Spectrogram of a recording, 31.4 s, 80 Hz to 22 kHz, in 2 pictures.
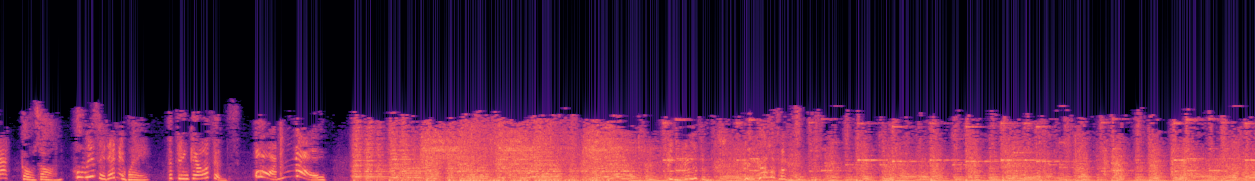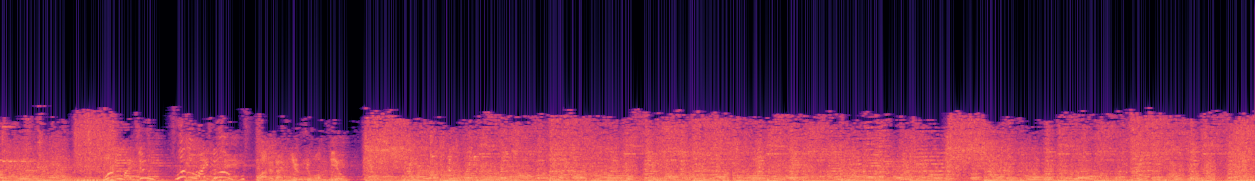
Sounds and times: Speech: 0:00.0 - 0:04.1, 0:08.4 - 0:10.0, 0:17.0 - 0:20.1
Music: 0:04.3 - 0:31.3.

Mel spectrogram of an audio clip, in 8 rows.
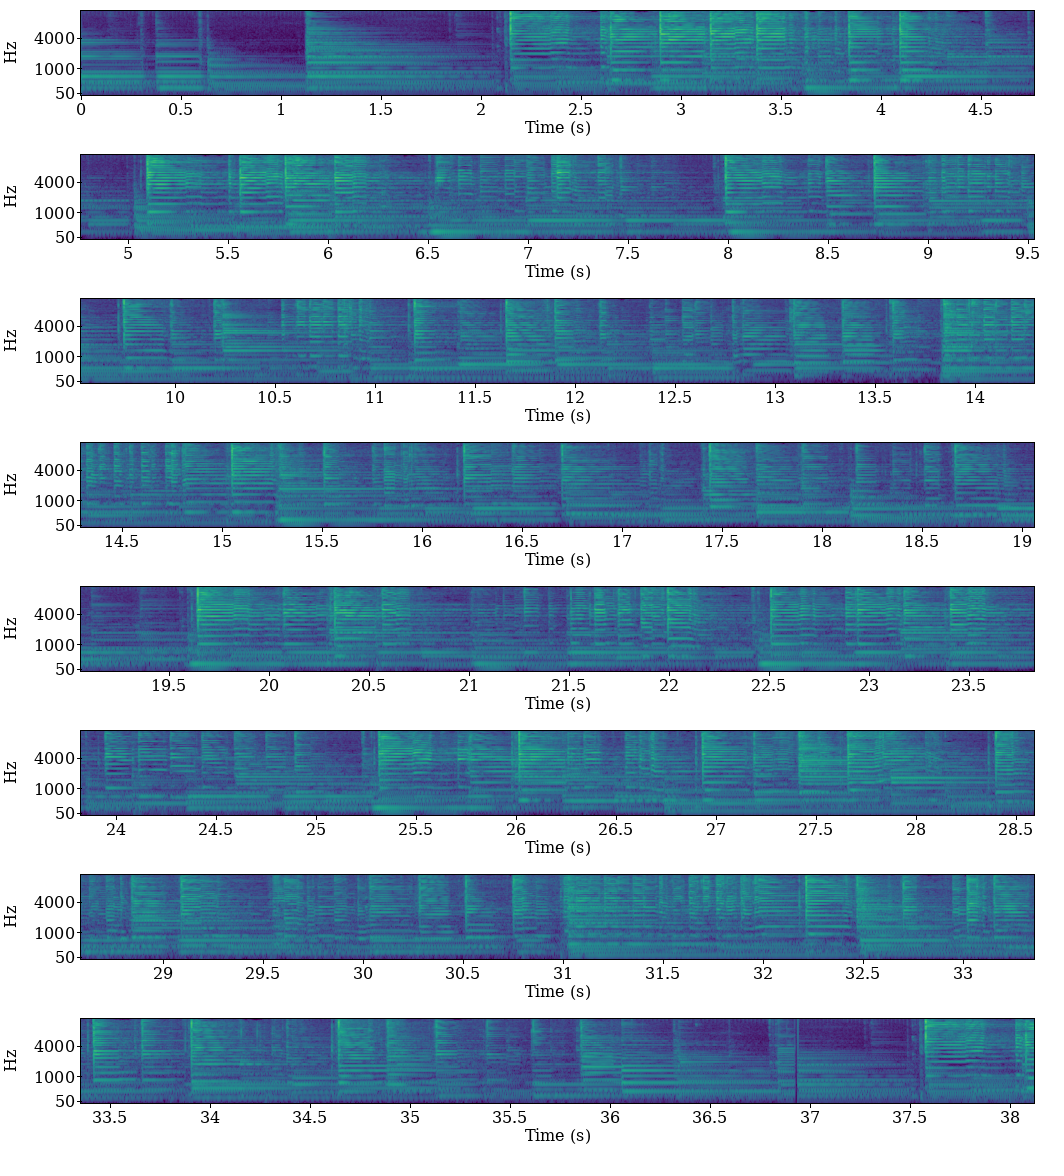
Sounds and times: Music: 0:00.0 - 0:38.1.

